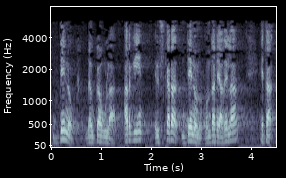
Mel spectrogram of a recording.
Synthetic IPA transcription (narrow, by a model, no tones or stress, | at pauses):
d̪e̞nokd̪awkaɣ̞ula̰ːɾɣi | e̞wskaɾad̪e̞no̞no̞̰nd̪aɾe̞að̞e̞la | e̞t̪a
